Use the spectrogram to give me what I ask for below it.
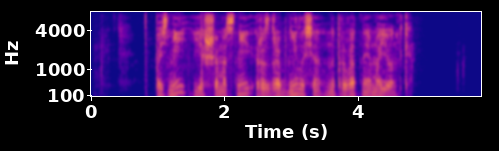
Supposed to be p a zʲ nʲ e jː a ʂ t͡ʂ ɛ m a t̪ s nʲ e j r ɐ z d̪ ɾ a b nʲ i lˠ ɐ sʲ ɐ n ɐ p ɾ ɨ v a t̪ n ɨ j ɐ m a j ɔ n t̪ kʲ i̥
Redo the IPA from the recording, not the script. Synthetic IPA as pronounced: p a zʲ nʲ e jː a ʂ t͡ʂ ɛ m a t̪ s nʲ e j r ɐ z d̪ ɾ a b nʲ i lˠ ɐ sʲ ɐ n ɐ p ɾ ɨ v a t̪ n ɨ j ɐ m a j ɔ n t̪ kʲ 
